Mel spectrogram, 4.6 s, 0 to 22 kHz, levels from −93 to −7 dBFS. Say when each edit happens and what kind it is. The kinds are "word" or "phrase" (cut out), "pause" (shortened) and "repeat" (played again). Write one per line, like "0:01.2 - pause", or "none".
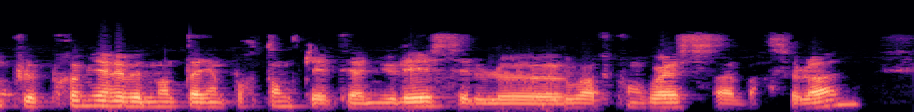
0:02.8 - word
